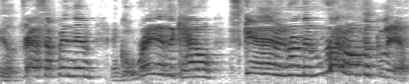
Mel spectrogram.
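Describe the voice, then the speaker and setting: Putting on a character voice, a man speaks at an extremely high pitch and a moderate pace. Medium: audio drama. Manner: blustering, irritable.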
